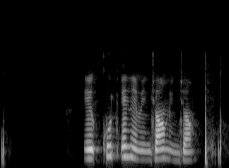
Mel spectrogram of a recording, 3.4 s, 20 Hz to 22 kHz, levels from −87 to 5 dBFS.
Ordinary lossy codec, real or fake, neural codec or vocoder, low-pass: MP3, 48 kbps; fake; codec, 16 kHz, 16 kbps, FunCodec, trained on Chinese and English, 50 frames a second; 7.2 kHz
